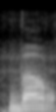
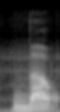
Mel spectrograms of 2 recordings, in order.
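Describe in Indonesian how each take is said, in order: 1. Konsonan terakhir membiarkan bunyi mengalir sebagian. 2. Konsonan terakhir membiarkan bunyi mengalir sebagian.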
